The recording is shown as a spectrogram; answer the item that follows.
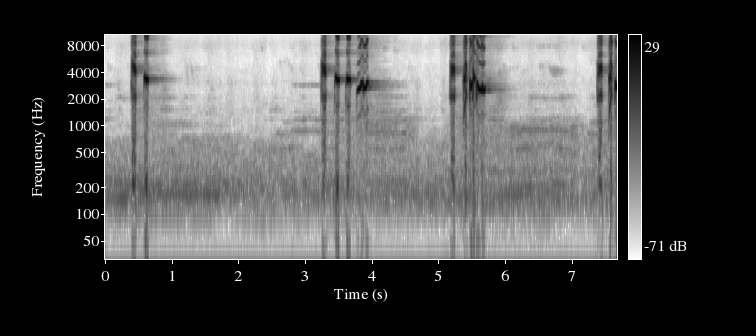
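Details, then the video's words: Sooty-headed bulbul singing lively with natural fill notes to lure bulbuls: four phrases of two to five quick notes, separated by short silences, several ending in whistled slurs. "Variasi Suara burung Kutilang Gacor Full isian Alam"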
